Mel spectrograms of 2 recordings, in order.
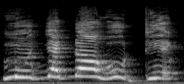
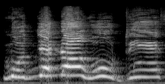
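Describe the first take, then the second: First: Raised exclamation at normal pace; 「Mon Dieu」を普通の速さで少し強く; plain translation. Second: Loud, slow drawn-out cry; 「non」を長く伸ばして大声で叫ぶ; original exclamation. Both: Shown as a demonstration. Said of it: "Si je vais traduire de façon terre à terre".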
